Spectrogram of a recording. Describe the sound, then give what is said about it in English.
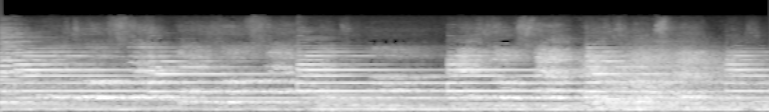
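Resonant chimes toll in a slow alternation between two pitches outlining a tritone, each stroke ringing out and overlapping the next, loud and sustained throughout with no voices. “When you hear those chimes, they're playing those two notes, the two notes outlining a tritone.”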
